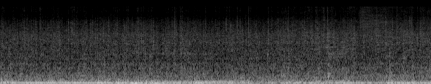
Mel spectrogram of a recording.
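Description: Interior road noise of a car driving in heavy rain: a steady low rumble of engine and tyres, with an even hiss over it.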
